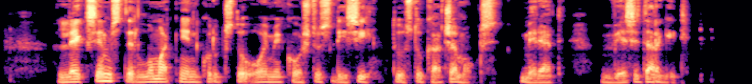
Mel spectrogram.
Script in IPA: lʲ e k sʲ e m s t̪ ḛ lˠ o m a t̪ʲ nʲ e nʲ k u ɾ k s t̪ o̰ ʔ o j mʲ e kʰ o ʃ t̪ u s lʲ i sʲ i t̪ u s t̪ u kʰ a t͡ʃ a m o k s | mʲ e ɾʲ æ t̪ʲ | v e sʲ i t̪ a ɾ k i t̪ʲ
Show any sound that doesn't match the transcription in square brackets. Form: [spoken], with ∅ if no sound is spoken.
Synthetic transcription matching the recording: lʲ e k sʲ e m s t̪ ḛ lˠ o m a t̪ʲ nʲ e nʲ k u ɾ k s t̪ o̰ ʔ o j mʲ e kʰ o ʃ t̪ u s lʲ i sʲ i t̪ u s t̪ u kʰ a t͡ʃ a m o k s | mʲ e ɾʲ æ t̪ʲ | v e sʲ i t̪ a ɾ [ɡ] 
